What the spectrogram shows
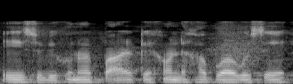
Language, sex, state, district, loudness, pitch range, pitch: Assamese, male, Assam, Sonitpur, -18 LUFS, 105-110 Hz, 105 Hz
